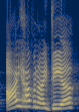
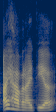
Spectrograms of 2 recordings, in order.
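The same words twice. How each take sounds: First: High, loud, drawn-out yell; narrated yell. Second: Said in the usual way. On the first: A narrator's reading. A kid yells over friends who keep ignoring the idea, yelling. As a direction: yell it slowly to be heard. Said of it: "I yelled". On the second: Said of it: "I suggested".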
